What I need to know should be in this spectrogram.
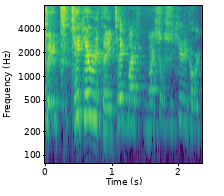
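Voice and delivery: high, stammering comic surrender; mock panic. Scared recruit handing everything over, mock panic.

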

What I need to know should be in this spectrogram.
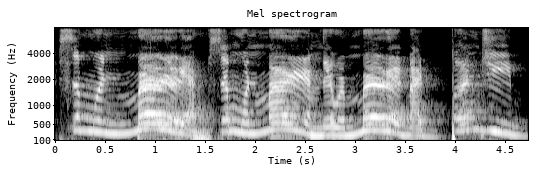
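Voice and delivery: high, loud, drawn-out mock wail; crazed ranting woman. Woman raving about her murdered children, loud high wail. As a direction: wail it slowly in imitation of her.

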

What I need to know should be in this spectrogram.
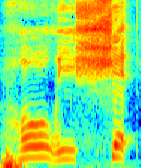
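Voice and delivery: loud, high, drawn-out exclamation; exasperated outburst. Real, not acted. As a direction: stretch each word out loudly in disbelief.

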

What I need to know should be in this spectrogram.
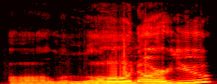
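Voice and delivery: very slow, loud, drawn-out question; kindly hedgehog. A narrator's reading. Holgate kindly asking after Christopher's company, slow and loud. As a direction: draw it out in a big character voice. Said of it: "inquired Holgate kindly".

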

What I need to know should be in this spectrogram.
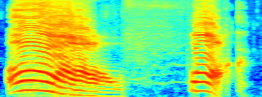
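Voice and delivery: loud, high disgusted yell; disgusted shout. Real, not acted. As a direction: shout in real disgust at the taste. Tasting a disgusting rum chocolate.

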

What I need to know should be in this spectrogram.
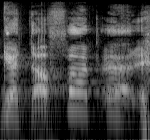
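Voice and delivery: high, sudden furious yell; mock furious friend yelling; angry shout. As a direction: snap him out the door. Angry friend voiced again.

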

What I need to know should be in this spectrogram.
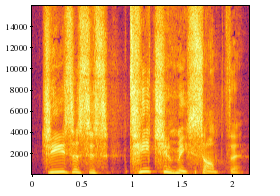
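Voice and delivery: ordinary delivery

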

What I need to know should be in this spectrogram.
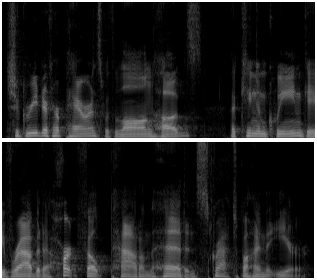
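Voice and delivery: ordinary delivery, nothing marked

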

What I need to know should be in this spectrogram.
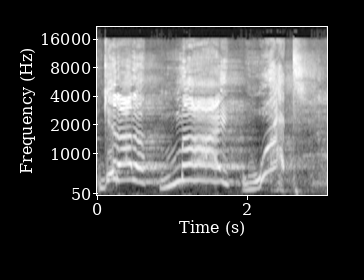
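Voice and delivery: hammed-up parent outrage; mock indignation. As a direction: act offended and drag it out. Preacher mocks the kid.

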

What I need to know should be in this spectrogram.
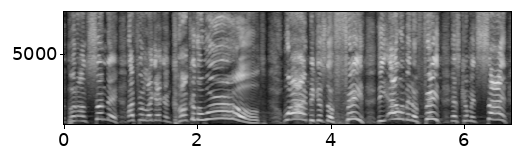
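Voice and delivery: loud, building preacher climax; preaching. Acted. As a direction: rise to a shouted climax.

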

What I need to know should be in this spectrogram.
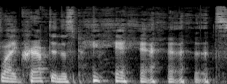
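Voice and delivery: slow down as the giggle takes over; breaking into laughter. Real, not acted. Interviewer joking about the scared friend, breaking into laughter. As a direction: laugh through the last words.

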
